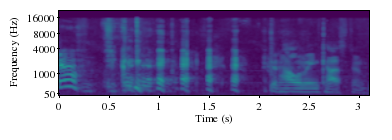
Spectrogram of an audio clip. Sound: all chuckling

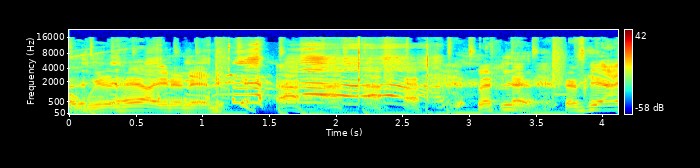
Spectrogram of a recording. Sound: laughing

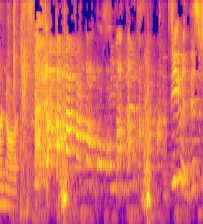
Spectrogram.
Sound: laughs

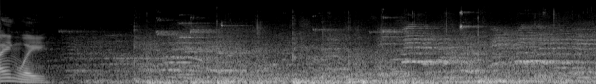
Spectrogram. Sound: people shouting in the crowd

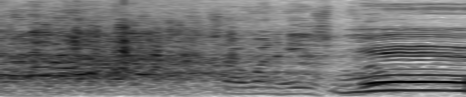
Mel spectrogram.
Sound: audience laughs

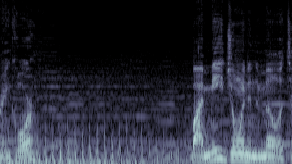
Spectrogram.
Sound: helicopters popping

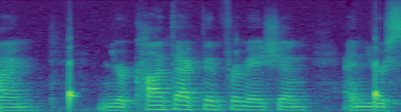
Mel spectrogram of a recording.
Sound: bubble popping

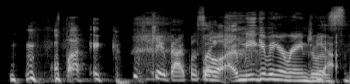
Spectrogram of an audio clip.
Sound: laughs

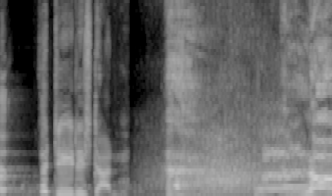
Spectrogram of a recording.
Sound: sighing

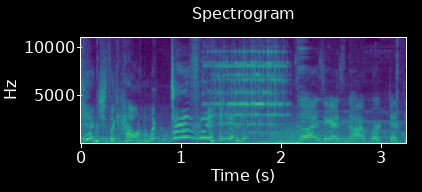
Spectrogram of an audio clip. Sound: bell ringing

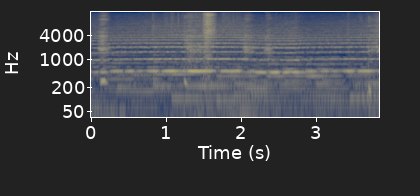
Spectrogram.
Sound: crying

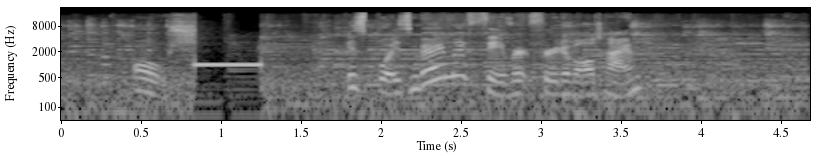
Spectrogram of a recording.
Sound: beeps

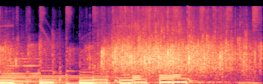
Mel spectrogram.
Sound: clapping

